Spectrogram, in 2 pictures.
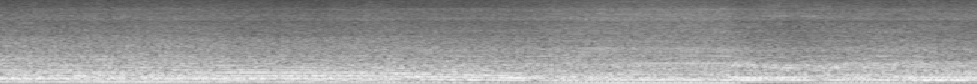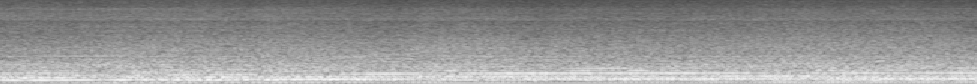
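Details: Kohler twin on a Simplicity Stallion zero-turn, after head gasket and carb work, now with a new muffler: steady, even drone with a brief dip and recovery, no misses or knocks; RPM maybe a hair low, slight whooshing noted, leak-down planned.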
